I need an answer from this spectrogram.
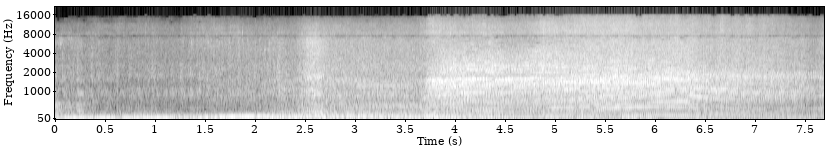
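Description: AMC Gremlin drag car's engine held on the revs at the start line, then launching about three and a half seconds in and accelerating hard, the pitch climbing until it drops at a gear change near the end. The sound then fades as the car pulls away down the strip.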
